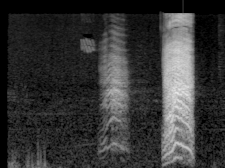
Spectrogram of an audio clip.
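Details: Eurasian eagle-owl giving two harsh, rasping screech-like calls, a softer one followed by a louder, longer one about a second later, each lasting under half a second, after faint low rustling at the start.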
